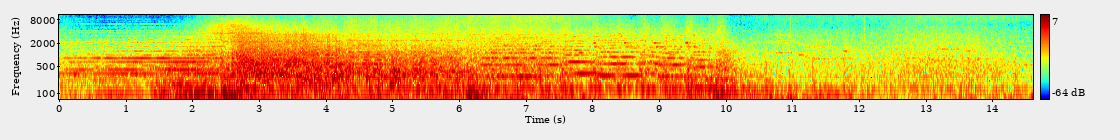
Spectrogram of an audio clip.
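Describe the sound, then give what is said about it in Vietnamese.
An afternoon thunderstorm at sea: steady rain hisses throughout while a loud roll of thunder breaks early, rumbles for several seconds, then fades away under the continuing downpour. “Chiều đến, mây đen phủ kín bầu trời, sấm sét nổi lên.”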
